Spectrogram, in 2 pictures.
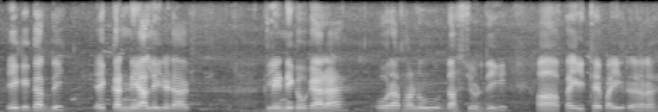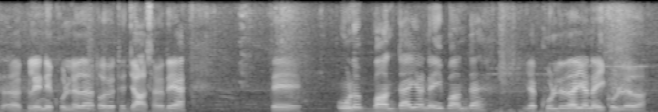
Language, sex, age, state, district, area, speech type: Dogri, male, 18-30, Jammu and Kashmir, Samba, urban, spontaneous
